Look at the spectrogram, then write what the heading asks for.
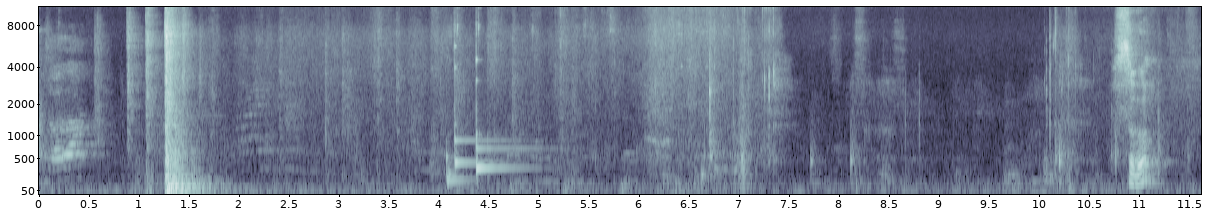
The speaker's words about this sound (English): Let me lock my door.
